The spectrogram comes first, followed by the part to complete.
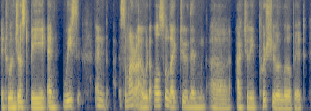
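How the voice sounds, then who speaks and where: A man's voice: medium pitch, normal speed, creaky, warm tone. A man presenting in a casual spiritual discussion, talking hesitantly with many fillers and restarts.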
